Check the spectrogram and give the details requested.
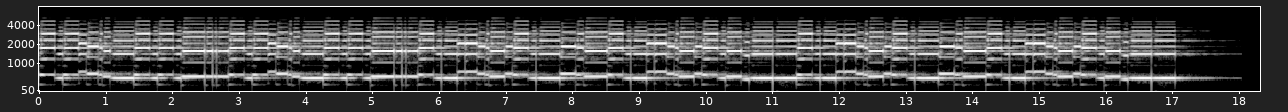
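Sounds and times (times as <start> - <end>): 
gavotte: 0.0 - 18.0.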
